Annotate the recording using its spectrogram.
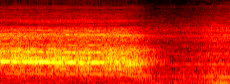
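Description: A man's rock scream held on one pitch into a microphone, sung with the non-vocal scream technique; it fades out about a second and a half in.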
